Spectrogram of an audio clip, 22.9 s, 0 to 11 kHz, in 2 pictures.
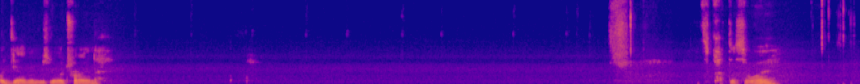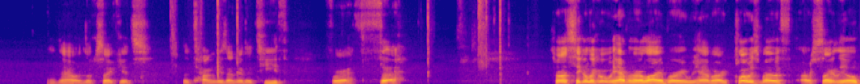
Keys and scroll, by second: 10.8 2, 13.9 BackSpace, 16.8 BackSpace, 17.8 1.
